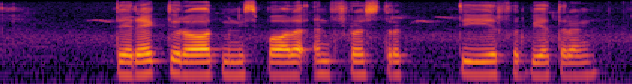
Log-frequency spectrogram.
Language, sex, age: Afrikaans, male, 23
